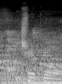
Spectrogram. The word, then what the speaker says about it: Tripel: so what we call a trapeze it's actually pronounced triple triple oh okay okay double this double and okay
